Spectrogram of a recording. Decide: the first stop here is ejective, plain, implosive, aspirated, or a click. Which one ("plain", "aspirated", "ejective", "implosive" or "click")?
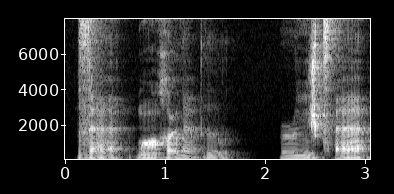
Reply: implosive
